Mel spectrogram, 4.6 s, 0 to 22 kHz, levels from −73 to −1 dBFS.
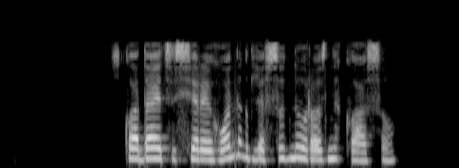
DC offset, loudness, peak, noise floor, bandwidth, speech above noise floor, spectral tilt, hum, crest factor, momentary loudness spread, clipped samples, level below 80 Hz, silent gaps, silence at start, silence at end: under 0.1%; -18 LUFS; -4 dBFS; under -90 dBFS; 8.4 kHz; over 71 dB; -2.5 dB/octave; none; 18 dB; 9 LU; under 0.1%; -64 dBFS; none; 1.1 s; 0.65 s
